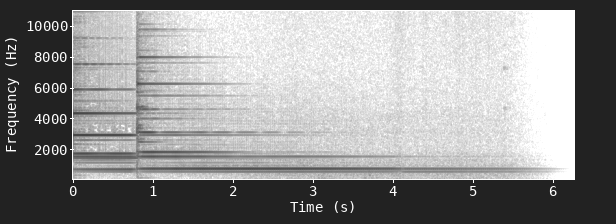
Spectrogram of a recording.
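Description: Closing music sting of struck, bell-like notes: one at the start and another about a second in, which rings on and slowly fades away over about five seconds.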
